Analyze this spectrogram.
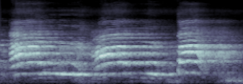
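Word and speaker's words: أنعمت: Anamta yuk ikuti. Anamta. Nah, ini ada nun sukunnya atau nim matinya bertemu dengan huruf a ain. Berarti bacanya harus jelas.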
